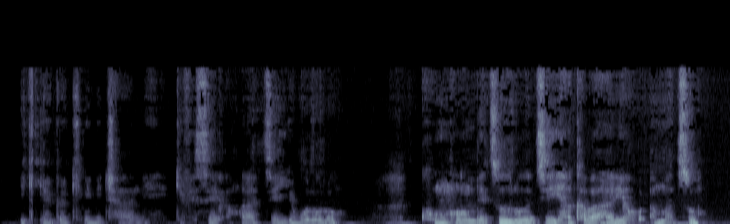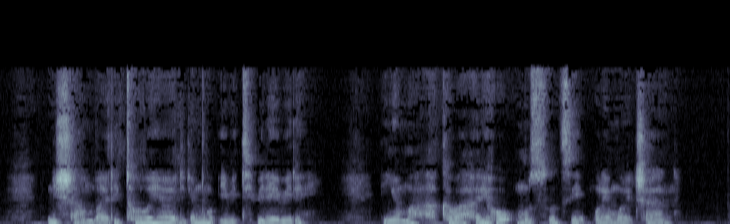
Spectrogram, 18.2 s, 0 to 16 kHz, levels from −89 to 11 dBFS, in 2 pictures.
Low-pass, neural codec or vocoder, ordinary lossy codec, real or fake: 14.4 kHz; vocoder, 44.1 kHz, 128 mel bands, Pupu-Vocoder; MP3, 48 kbps; fake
